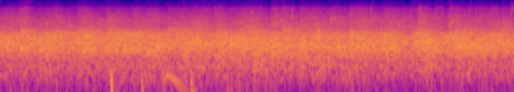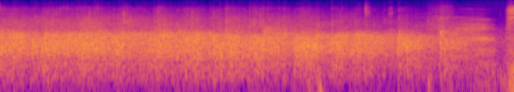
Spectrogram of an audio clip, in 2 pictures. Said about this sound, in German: Dann kommen wir jetzt, oder wir geben den beiden erst nochmal einen großen Applaus, bevor es weitergeht. Oder?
